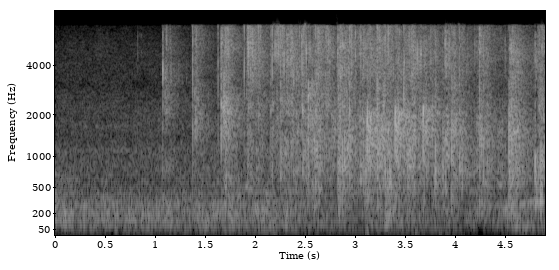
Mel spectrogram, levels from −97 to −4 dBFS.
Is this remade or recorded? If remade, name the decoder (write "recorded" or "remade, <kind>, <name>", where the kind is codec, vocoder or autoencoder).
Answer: recorded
